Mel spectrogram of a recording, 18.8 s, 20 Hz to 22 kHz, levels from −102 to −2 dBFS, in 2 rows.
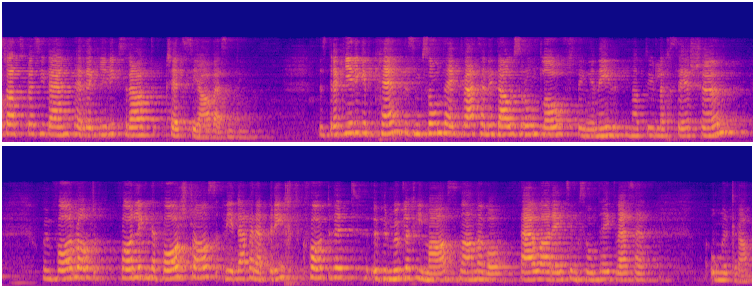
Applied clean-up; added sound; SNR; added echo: none; none; none; reverberation time 0.9 s.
